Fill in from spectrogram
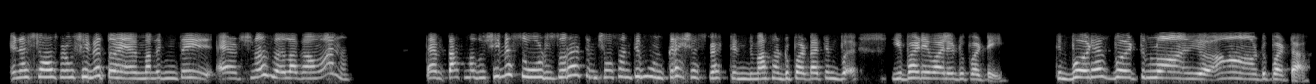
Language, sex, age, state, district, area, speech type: Kashmiri, female, 30-45, Jammu and Kashmir, Pulwama, rural, conversation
